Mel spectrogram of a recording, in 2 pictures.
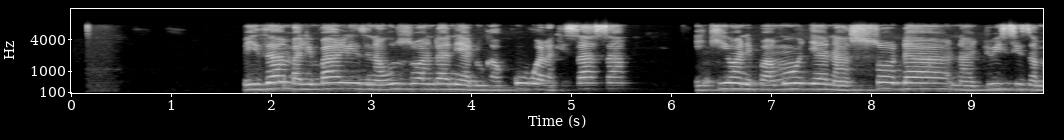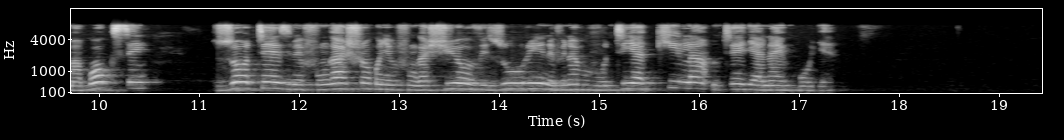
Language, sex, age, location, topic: Swahili, female, 36-49, Dar es Salaam, finance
